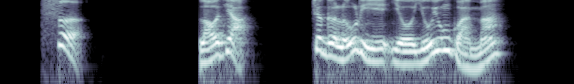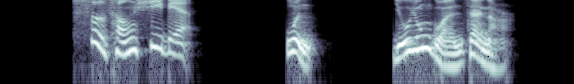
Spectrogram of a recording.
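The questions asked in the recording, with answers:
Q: 游泳馆在哪儿?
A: 四层西边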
